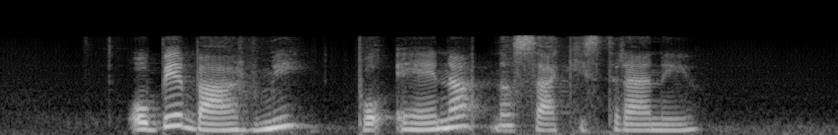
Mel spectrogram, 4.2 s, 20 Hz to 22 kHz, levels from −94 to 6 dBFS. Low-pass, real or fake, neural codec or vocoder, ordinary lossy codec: 7.2 kHz; fake; codec, 16 kHz, 0.5 kbps, X-Codec, HuBERT features, trained on LibriSpeech; none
